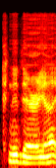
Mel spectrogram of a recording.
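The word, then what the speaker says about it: Cnidaria: large group of what we call nigeria or knidderia if you pronounce the sea and there are all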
